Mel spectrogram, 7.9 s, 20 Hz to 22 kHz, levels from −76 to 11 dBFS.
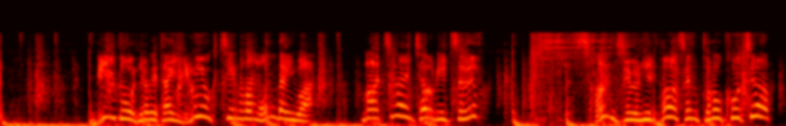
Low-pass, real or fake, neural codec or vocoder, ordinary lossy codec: none; fake; codec, 16 kHz, 2 kbps, FreqCodec, smaller model; none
